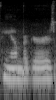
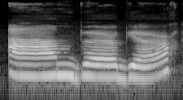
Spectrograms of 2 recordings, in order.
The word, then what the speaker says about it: hamburger: it's plural lots of hamburgers we need some s's notice i said amberger i didn't say hamburger do you remember why i didn't say hamburger i hope you said because the h is silent si long see okay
